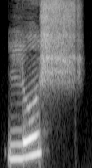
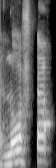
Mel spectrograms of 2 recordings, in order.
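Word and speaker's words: लोष्ट: Sama looks equally loshtra. Loष्टाश्मकाञ्चनः. See, it all split here. Loshta, not loshtra.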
